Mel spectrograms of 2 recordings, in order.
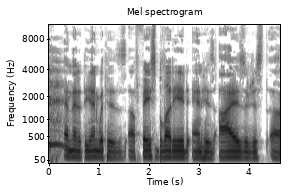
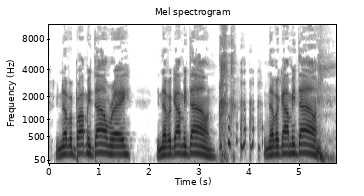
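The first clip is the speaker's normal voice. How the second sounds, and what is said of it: Good impression of a movie character. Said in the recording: “that sounds like a very good impression.”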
